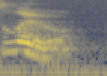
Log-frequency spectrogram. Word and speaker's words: Slew: It's pronounced Slu. It's S-L-L-E-W. Daryl W. sent me these. I believe it's his band. So again, that's Slu, S-L-E-W.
